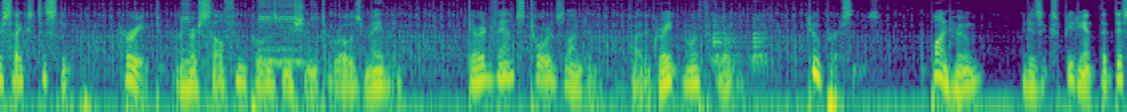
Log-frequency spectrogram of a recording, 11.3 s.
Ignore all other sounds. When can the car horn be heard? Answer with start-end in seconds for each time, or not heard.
1.8-3.2, 6.2-7.7.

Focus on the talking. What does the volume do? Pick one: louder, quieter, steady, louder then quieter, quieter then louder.
steady.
